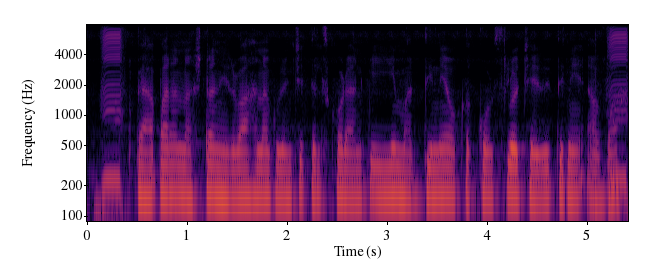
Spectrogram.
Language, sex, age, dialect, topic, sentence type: Telugu, female, 18-24, Southern, banking, statement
